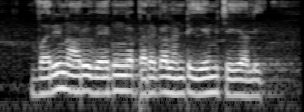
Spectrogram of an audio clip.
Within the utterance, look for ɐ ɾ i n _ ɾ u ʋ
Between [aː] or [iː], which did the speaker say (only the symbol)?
aː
